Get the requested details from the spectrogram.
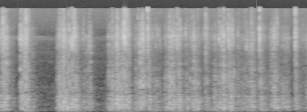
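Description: Fingers scratch and rub the weave of a large, flat woven sleeping mat made of thin dyed reed strands. The result is a dry, crackly scratching and rustling in uneven bursts, with short pauses early on before it settles into steady, papery friction.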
